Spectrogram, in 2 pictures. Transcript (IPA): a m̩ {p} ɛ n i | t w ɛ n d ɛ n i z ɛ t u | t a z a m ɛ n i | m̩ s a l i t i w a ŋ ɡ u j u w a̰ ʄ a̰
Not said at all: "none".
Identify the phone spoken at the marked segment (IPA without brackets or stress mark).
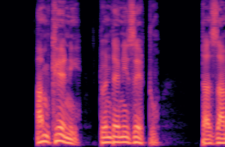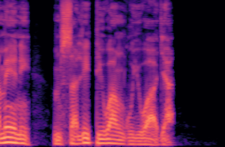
k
